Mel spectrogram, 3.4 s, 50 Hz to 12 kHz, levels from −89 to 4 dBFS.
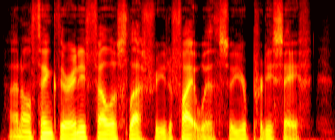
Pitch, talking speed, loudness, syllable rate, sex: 95 Hz, 285 wpm, -18 LUFS, 7.4 syllables/s, male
